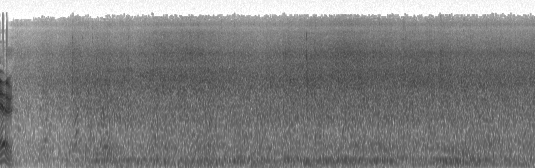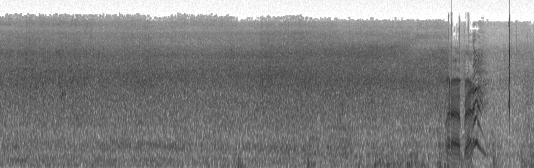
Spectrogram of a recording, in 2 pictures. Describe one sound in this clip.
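Sea water washes and splashes against the pier posts below.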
